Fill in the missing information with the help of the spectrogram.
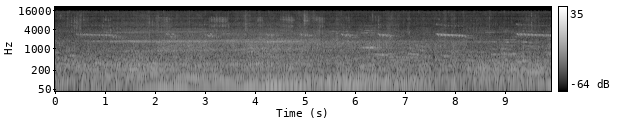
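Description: Steady low rumble in the background, with a series of short high chirps every second or two.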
